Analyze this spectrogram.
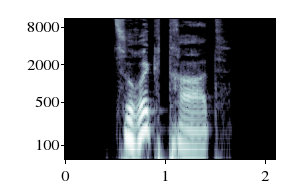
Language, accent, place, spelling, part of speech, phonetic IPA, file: German, Germany, Berlin, zurücktrat, verb, [t͡suˈʁʏkˌtʁaːt], De-zurücktrat.ogg
- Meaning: first/third-person singular dependent preterite of zurücktreten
